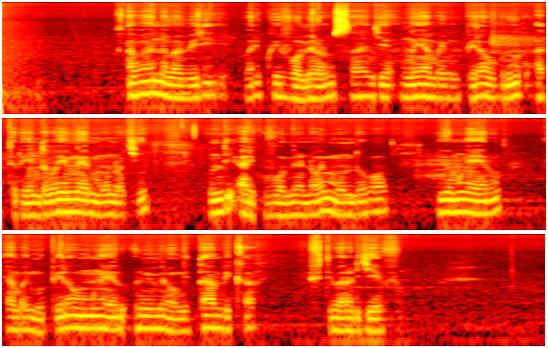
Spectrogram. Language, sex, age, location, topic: Kinyarwanda, male, 18-24, Kigali, health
